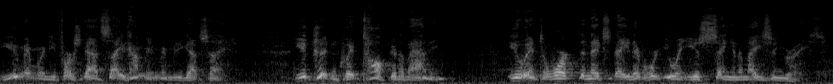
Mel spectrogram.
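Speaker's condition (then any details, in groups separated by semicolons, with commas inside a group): Vocal fold paralysis, bilateral; speaks with false vocal folds; pushes much air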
